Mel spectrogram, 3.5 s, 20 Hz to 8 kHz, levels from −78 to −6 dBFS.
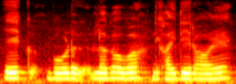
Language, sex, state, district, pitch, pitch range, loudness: Hindi, male, Uttar Pradesh, Shamli, 155 Hz, 155-160 Hz, -14 LUFS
